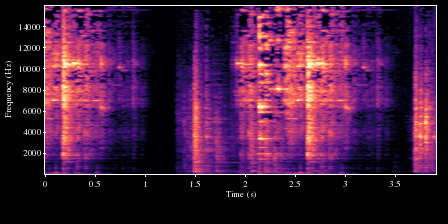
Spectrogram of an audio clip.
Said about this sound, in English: and combined that with a sweeping noise, and that gives you the impression of someone sweeping up little bits of glass.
